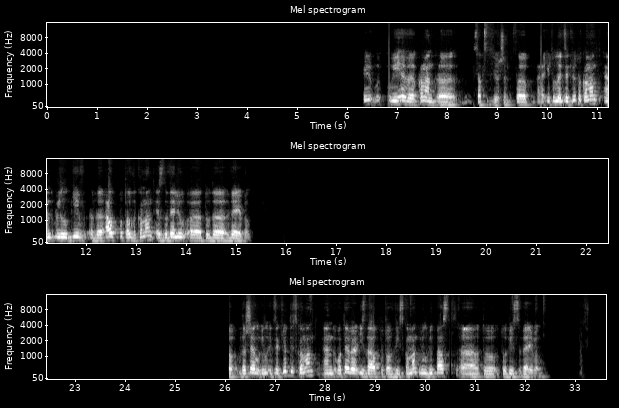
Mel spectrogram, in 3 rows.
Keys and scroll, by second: 3.7-6.1 typing, 6.7 shift+Left, 17.3-18.4 typing, 20.0-22.6 typing.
